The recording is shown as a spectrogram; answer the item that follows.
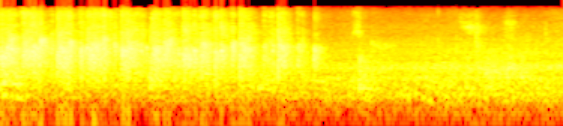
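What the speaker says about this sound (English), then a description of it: "Round of applause." An audience at a business award ceremony applauds with dense, steady clapping that fades to a softer, lingering patter near the end.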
